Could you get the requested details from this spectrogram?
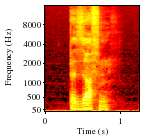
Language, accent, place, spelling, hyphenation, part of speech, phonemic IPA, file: German, Germany, Berlin, besoffen, be‧sof‧fen, verb / adjective, /bəˈzɔfən/, De-besoffen.ogg
- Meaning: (verb) 1. first/third-person plural preterite of besaufen 2. past participle of besaufen; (adjective) 1. drunk 2. made with alcohol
